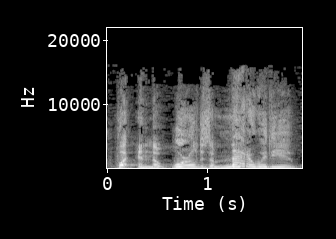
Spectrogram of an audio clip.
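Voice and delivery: loud shocked father's yell; furious dad shouting; yelling at son. Retold or imitated. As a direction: yell at the fighting boy. Father yelling at fighting sons.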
